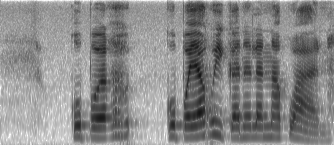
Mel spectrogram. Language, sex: Tswana, female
